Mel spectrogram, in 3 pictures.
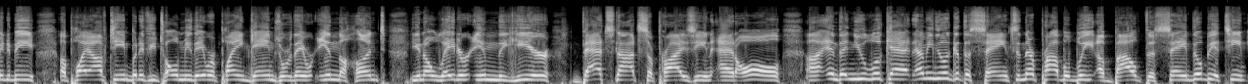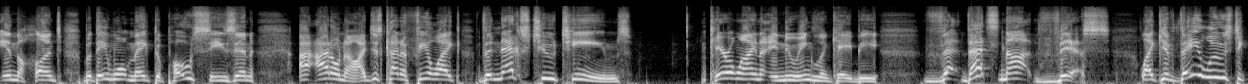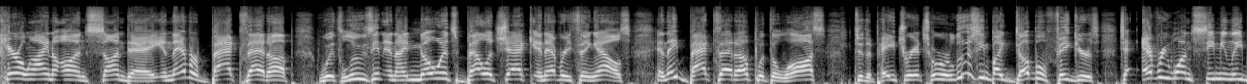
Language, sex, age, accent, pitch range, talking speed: English, male, 30-49, American, 195-240 Hz, 210 wpm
